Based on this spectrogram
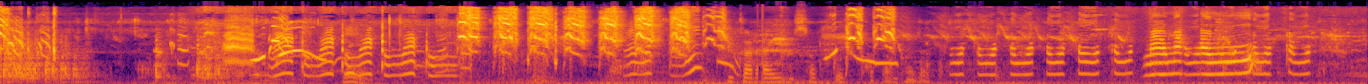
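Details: Indian ringneck parrot talking like a human, producing a long stream of rapid speech-like syllables mixed with harsh clicks, then steadier repeated harmonic notes toward the end, over a faint background hum.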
